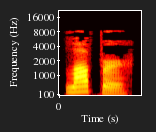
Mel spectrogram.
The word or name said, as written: lopper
